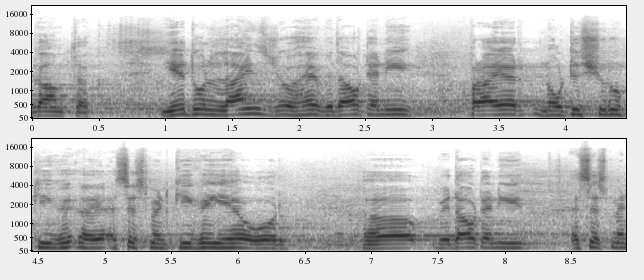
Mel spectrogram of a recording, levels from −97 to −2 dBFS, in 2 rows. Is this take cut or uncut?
uncut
